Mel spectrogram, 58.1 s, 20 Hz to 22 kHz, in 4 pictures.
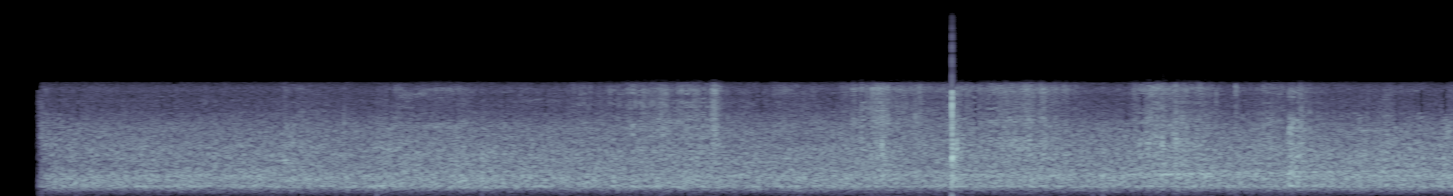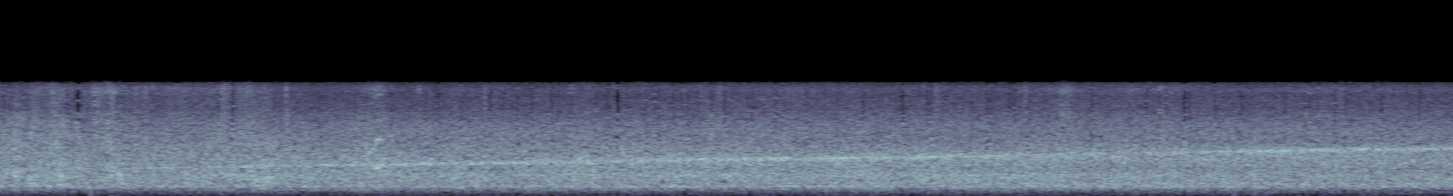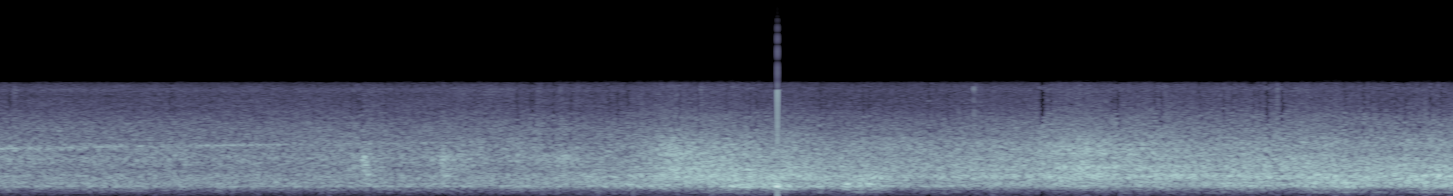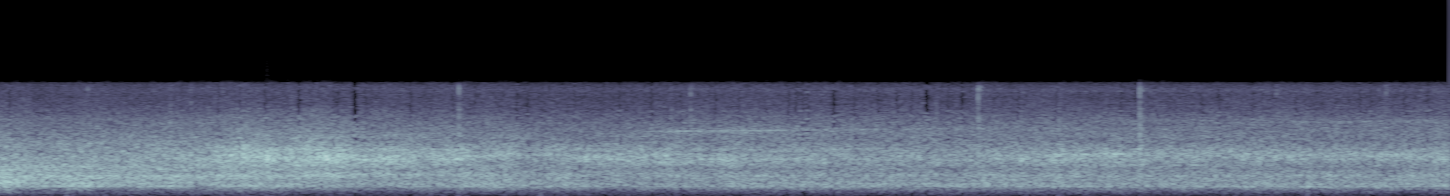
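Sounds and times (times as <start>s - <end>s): train running rumble: 0.4s - 58.0s
train traction motor whine: 0.4s - 58.0s.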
